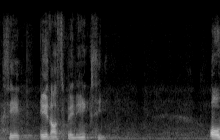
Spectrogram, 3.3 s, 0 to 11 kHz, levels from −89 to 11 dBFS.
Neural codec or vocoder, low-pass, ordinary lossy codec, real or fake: codec, 24 kHz, 3 kbps, HILCodec; 9.9 kHz; none; fake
